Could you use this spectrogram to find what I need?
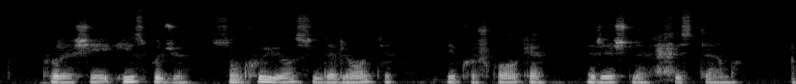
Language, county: Lithuanian, Vilnius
